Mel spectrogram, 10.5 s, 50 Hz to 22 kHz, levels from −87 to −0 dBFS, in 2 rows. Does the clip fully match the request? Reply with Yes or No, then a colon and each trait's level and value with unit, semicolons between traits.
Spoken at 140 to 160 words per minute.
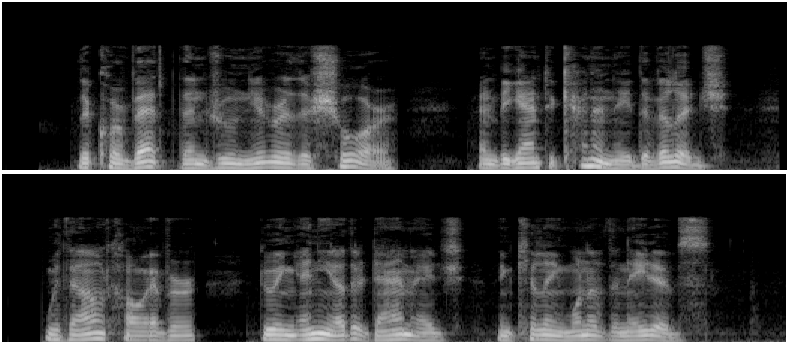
Yes: average, 150 wpm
